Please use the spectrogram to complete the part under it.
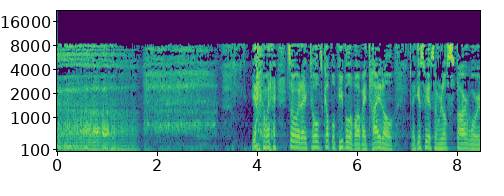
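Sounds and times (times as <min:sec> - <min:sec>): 
voice imitating heavy mechanical respirator breathing: 0:00.0 - 0:03.6
speech: 0:03.9 - 0:08.4.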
